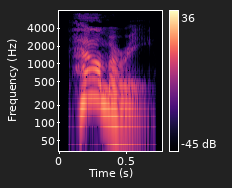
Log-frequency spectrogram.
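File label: "palmary", British English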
